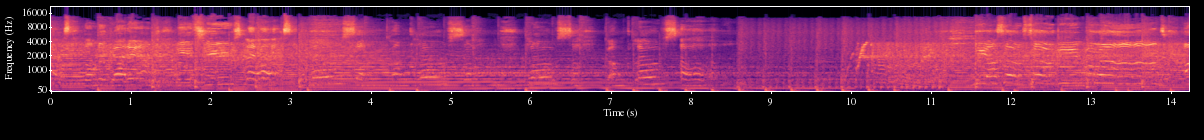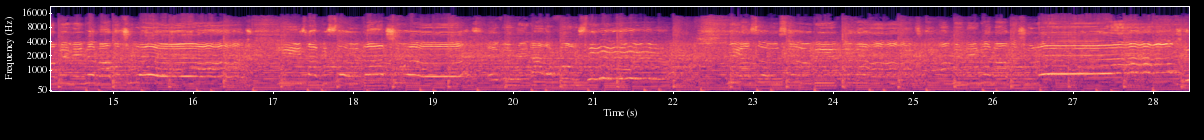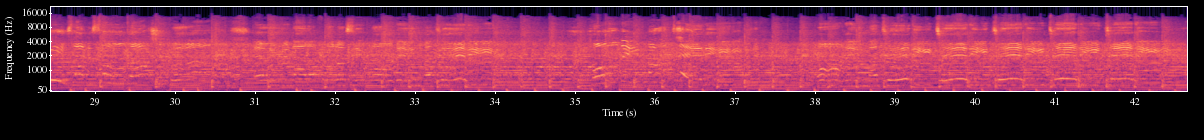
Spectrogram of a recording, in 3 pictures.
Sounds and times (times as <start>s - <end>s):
Rock music: 0.0s - 42.6s.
